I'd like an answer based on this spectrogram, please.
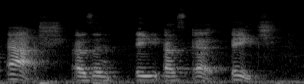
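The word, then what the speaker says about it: Æ: intelligence and in its yeah and it also a I like artificial also the word love in a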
